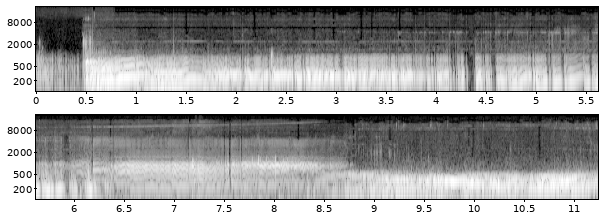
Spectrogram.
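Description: Long low rumbling gurgles that rise and fall over several seconds, a stomach growl from a red panda.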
